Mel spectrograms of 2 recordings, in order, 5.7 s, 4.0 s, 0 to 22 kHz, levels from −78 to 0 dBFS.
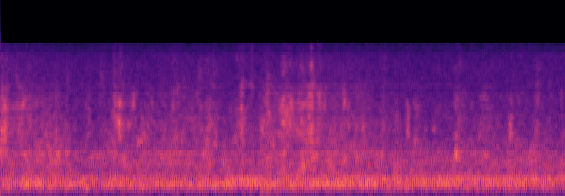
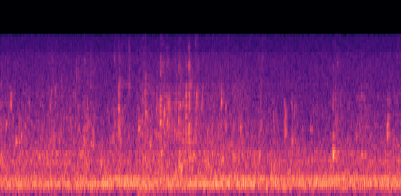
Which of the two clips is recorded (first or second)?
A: second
